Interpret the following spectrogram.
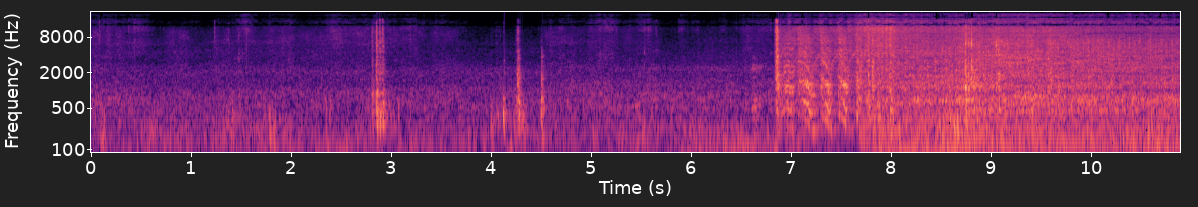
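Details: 2011 Mitsubishi L200 2.5 diesel, automatic, odometer 79,000 km suspected rolled back, damaged body: cranks, fires and settles to idle with a regular knock about three per second; engine knock.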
